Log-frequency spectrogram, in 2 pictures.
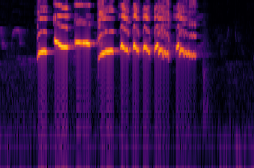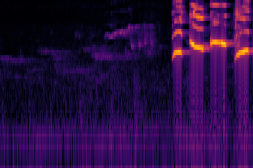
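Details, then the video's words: Oriental magpie-robin singing a tutor recording for morning and evening: a fast chain of rich whistled notes over about two seconds, a long silence with faint low hum, then the phrase starting again. "masteran Kacer pagi dan sore"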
